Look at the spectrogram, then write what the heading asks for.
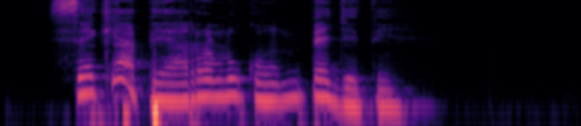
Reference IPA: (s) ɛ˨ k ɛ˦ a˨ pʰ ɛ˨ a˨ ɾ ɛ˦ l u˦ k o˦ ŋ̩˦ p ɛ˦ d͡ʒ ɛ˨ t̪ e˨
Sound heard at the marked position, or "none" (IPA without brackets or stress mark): s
